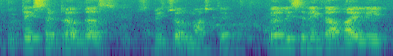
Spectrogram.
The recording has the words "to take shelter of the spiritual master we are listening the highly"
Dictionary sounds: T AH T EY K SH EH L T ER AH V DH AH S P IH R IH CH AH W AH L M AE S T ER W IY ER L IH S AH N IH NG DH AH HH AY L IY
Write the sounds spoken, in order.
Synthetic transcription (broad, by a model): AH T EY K S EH N T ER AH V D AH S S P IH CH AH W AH L M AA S T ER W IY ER L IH S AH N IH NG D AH HH AY L IY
